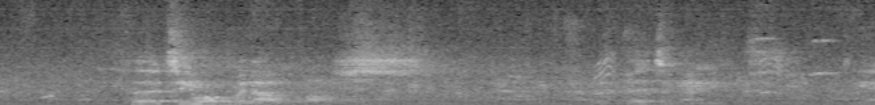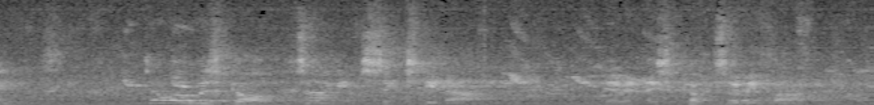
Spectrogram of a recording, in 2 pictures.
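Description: Men call out to each other in the distance outdoors.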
